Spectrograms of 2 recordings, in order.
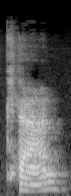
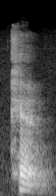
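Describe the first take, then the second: First: The vowel is a full, clear vowel. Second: The vowel is reduced to a weak schwa. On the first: The speaker calls it wrong. "it's not pronounced can" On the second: The speaker calls it right. "It's very unstressed. It's not stressed at all. So it's can"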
